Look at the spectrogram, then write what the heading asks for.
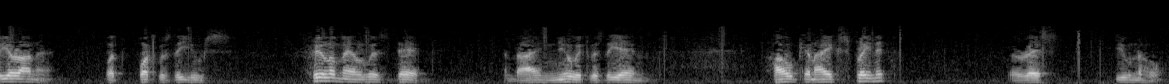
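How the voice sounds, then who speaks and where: A man's voice: mid-range voice, breathy edge. An actor playing a guilt-ridden craftsman confessing to a judge, earnest and dramatic, in old-time radio style. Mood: sorrowful, resigned. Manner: dramatic, earnest, deliberate phrasing. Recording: muffled old radio recording.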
